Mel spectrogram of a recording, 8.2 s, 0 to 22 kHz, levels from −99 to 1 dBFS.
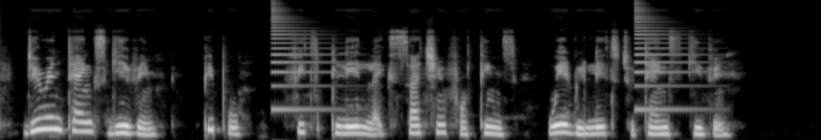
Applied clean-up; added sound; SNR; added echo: none; Guitar; 14 dB; none.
